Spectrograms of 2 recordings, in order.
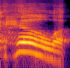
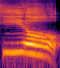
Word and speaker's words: heal: heal he he e it's not Hill there's an ill in an eill it's heel oh my God like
